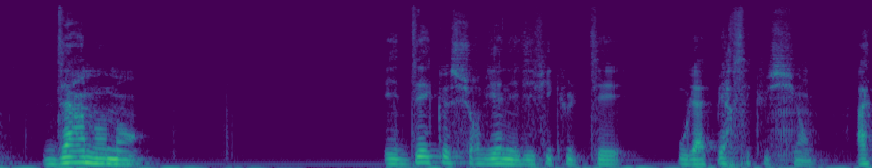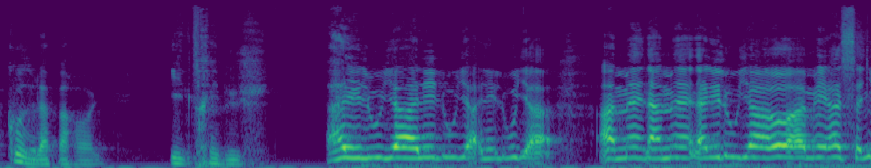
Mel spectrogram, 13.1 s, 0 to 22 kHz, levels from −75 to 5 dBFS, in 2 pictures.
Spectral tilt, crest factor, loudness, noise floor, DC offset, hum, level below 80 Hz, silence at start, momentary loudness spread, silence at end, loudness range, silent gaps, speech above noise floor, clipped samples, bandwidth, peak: -6 dB/octave; 20 dB; -22 LUFS; -60 dBFS; under 0.1%; none; -50 dBFS; 0 s; 21 LU; 0 s; 13 LU; none; 38 dB; under 0.1%; 19 kHz; -4 dBFS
